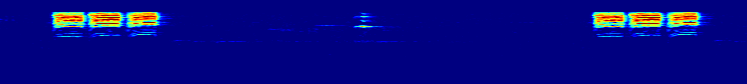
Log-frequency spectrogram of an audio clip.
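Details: Varied tit giving harsh, nasal, buzzy notes in two groups of three, each group lasting about a second, with a faint short note between and silence otherwise.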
